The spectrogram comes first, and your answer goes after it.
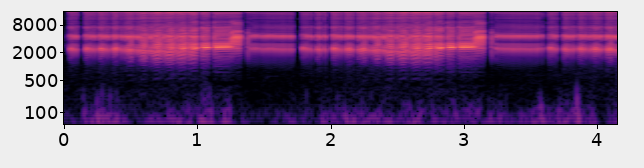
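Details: Shrill, pulsed buzzing from a cicada in India during its mating call, delivered in repeated phrases with a sliding tone that cuts off sharply every one and a half to two seconds.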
